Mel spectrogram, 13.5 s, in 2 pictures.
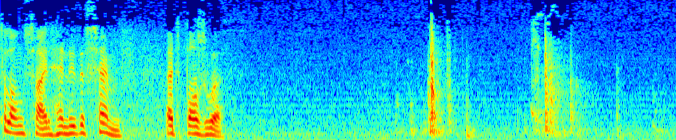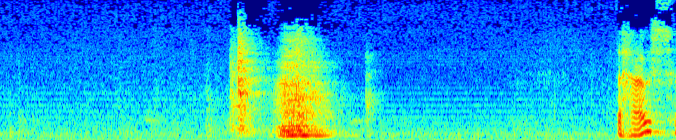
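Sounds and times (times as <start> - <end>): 
speech: 0.0 - 2.4, 13.1 - 13.5
door shutting thud: 9.0 - 10.2.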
